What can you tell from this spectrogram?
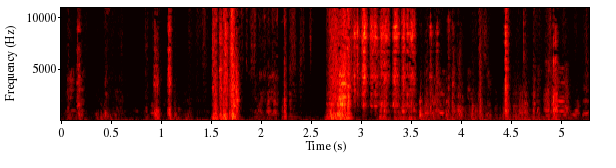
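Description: Metal clamps being fitted and tightened onto a glued-up wooden board: a series of clicks and knocks with scraping rubs, the longest and loudest scrape about three seconds in.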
